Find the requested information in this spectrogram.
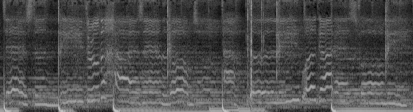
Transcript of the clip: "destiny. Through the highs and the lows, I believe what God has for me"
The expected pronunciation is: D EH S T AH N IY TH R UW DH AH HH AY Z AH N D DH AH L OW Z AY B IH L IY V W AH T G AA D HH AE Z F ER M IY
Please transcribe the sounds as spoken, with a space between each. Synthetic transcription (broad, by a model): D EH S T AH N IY TH R UW DH AH HH AY Z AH N DH AH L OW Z AY B IH L IY V W AH T G AA D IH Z F ER M IY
